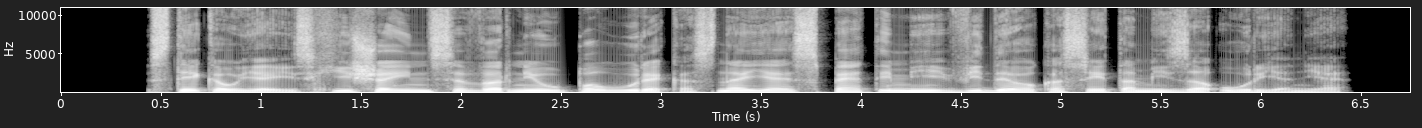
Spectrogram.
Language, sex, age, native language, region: Slovenian, male, 30-49, Slovenian, Central Slovenia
